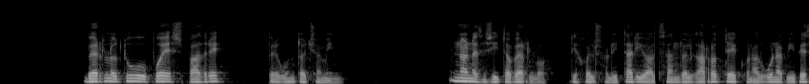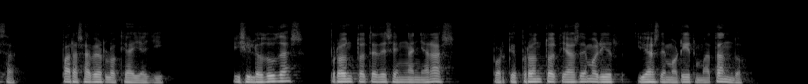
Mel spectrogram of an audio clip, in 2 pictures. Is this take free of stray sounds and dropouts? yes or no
no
